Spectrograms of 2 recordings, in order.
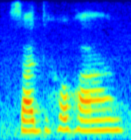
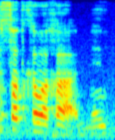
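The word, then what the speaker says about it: साधवः: Макшика, вранами чанти, дханами чанти, партхиваха, ниччиха, калахами чанти, шантими мичанти, садхуха. Очень хорошо, только садхавах. Да, садхава.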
